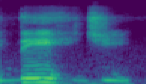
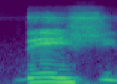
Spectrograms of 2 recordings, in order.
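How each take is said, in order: First: Desde with a hushing zh before the d. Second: Desde with a buzzing z before the d. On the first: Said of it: "como se fosse com J". (desde com som de j) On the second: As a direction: say desde, the s voiced as z. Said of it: "como se fosse com Z". (desde com som de z) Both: Shown as a demonstration.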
